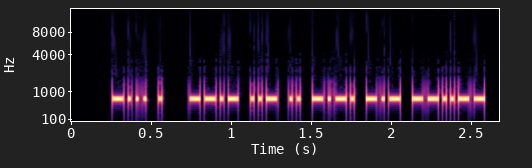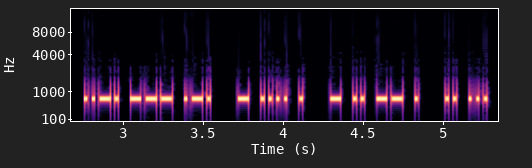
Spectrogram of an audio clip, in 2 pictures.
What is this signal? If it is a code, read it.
Morse code, heard as a keyed tone, about 50 wpm, 700 Hz. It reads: BE QUICK, FOR THE TIME IS
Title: Sentences from Top 500 Words 50wpm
